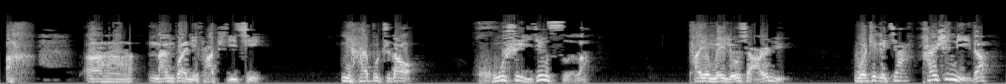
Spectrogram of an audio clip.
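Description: A man's voice: medium pitch, expressive, a little slow, long pauses, bright, forceful tone, husky, voice pushed down, heavily acted. A male storyteller voicing a scheming middle-aged official who coaxes and pushes his estranged wife to come home. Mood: wheedling. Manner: coaxing, pushy pleading.

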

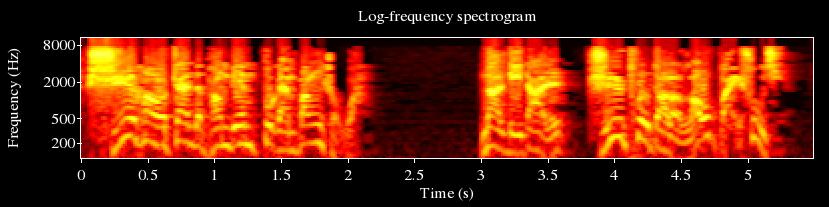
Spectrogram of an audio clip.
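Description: Guy narrating a kung fu story, lively swoopy delivery, bright husky voice. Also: high-pitched, normal speed. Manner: animated, dramatic narration. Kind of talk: martial-arts novel storytelling.

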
